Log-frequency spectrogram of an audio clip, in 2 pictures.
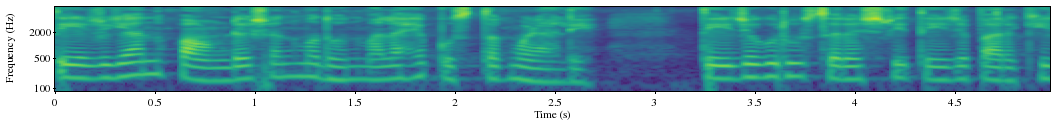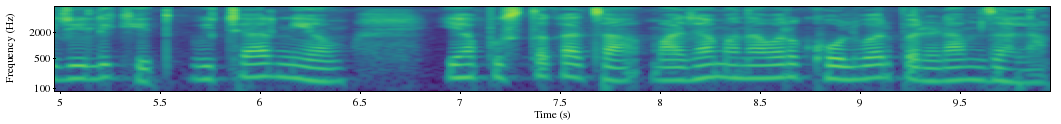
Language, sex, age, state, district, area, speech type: Marathi, female, 30-45, Maharashtra, Pune, urban, spontaneous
